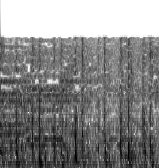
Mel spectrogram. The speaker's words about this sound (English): among those who rode into Sunshine Valley to celebrate were Wild Bill Hickok, United States Marshal, and his fun-loving deputy, Jingles.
